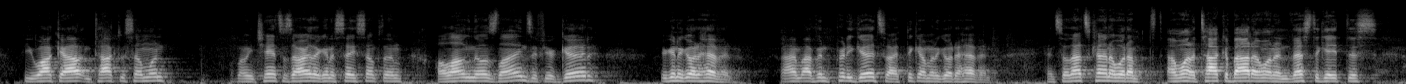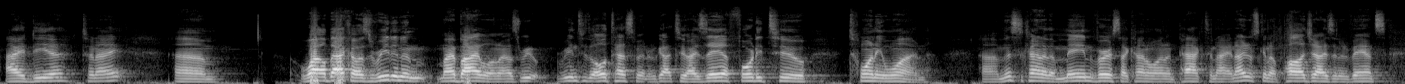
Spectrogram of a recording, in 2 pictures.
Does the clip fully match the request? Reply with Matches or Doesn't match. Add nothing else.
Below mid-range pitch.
Doesn't match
